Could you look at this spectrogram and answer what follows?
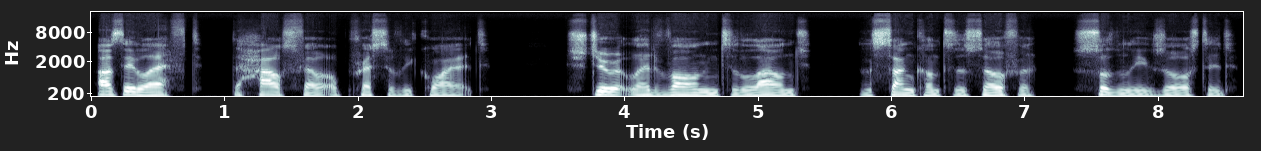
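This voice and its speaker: A man's voice: medium pitch, level tone, unhurried, a little mellow, smooth, no echo, studio quality. A man giving scripted dramatic narration for an audio drama.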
